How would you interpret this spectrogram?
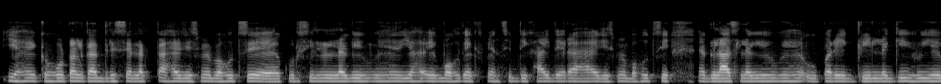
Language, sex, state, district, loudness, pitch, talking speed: Hindi, male, Uttar Pradesh, Hamirpur, -26 LUFS, 145 Hz, 225 wpm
